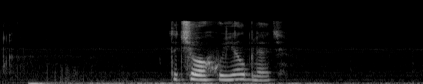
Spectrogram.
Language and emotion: Russian, angry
